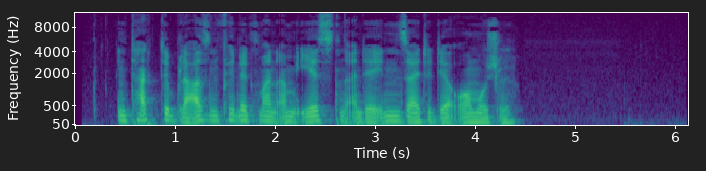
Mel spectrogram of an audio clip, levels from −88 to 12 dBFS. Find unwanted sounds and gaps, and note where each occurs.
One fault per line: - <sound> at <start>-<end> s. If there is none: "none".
none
